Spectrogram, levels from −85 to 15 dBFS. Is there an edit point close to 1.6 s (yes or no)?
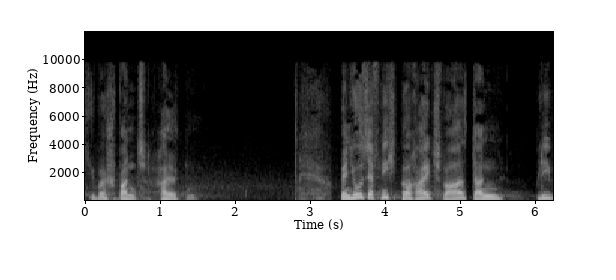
no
